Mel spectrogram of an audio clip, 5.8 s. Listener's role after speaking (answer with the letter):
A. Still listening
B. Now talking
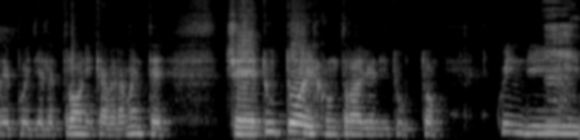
A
